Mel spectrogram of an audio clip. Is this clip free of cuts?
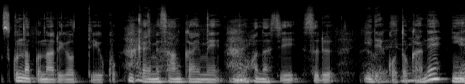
no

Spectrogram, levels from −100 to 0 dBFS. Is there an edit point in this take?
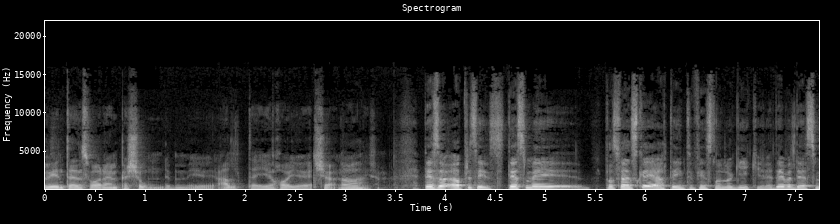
yes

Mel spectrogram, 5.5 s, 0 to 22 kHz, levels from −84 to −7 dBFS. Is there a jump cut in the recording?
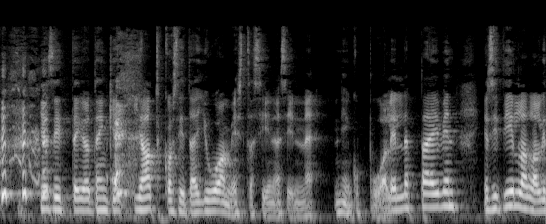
no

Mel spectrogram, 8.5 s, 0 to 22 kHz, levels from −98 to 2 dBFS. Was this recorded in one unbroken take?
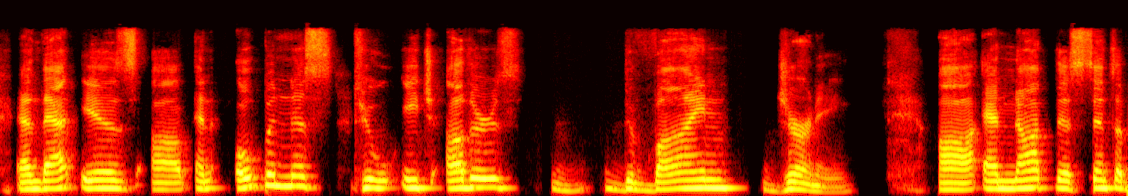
no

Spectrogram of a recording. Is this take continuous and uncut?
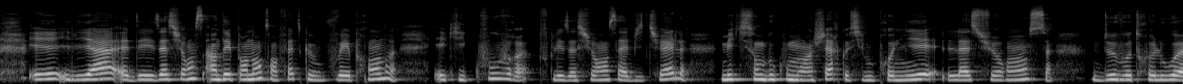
yes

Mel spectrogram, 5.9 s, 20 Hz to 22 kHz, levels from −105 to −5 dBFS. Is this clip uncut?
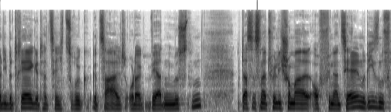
no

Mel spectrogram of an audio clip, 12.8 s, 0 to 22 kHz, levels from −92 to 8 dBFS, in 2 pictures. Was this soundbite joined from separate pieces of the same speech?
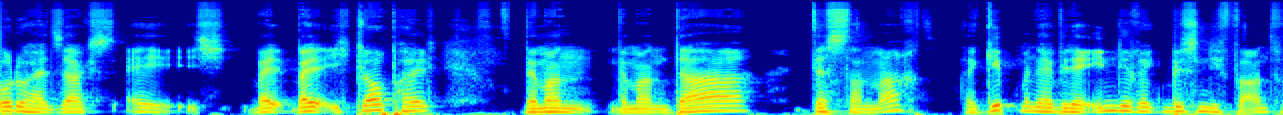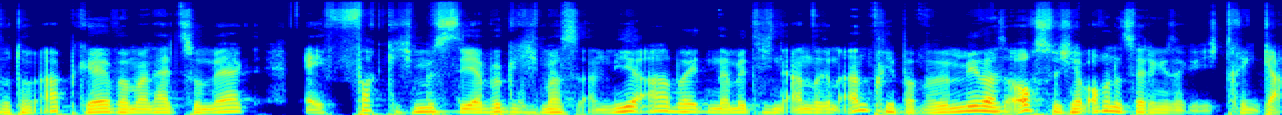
yes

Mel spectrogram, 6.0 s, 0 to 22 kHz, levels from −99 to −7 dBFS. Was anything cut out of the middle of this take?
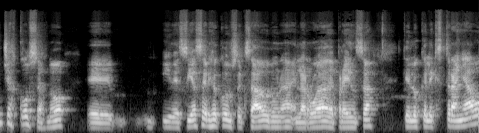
no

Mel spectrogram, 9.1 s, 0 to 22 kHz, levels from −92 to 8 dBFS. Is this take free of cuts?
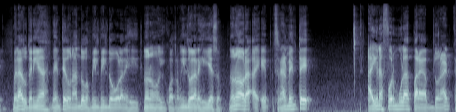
no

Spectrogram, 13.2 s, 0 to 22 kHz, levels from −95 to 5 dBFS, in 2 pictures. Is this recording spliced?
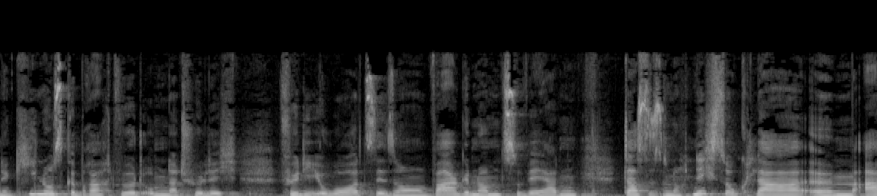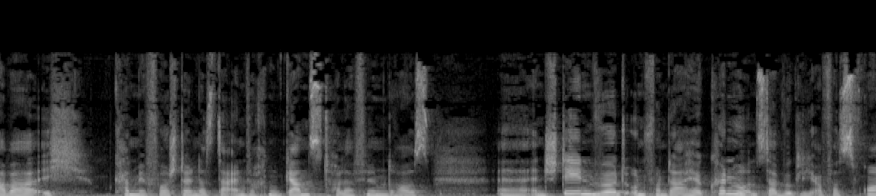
yes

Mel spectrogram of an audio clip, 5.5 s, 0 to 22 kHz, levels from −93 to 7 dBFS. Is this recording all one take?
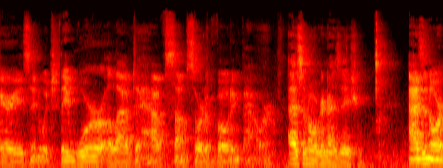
yes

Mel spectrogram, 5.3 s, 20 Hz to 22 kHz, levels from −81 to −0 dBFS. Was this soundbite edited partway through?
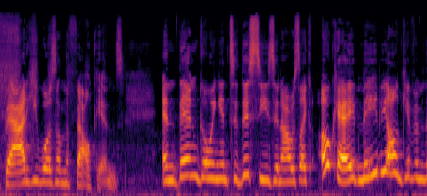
no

